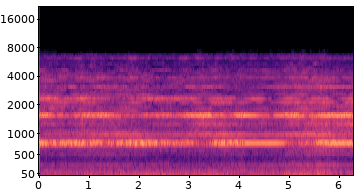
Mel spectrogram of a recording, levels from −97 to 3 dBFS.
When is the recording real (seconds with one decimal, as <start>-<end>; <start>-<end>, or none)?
4.1-4.9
